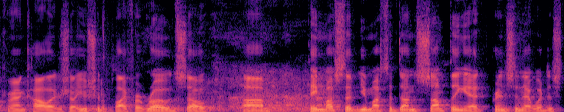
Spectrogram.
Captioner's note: laughter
